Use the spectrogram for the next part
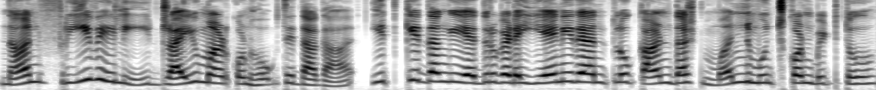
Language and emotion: Kannada, surprised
